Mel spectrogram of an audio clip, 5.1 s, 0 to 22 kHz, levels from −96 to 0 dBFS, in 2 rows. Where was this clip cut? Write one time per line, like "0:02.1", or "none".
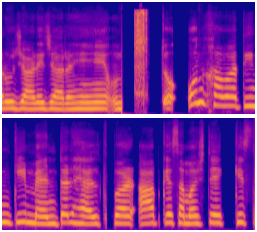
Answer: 0:01.2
